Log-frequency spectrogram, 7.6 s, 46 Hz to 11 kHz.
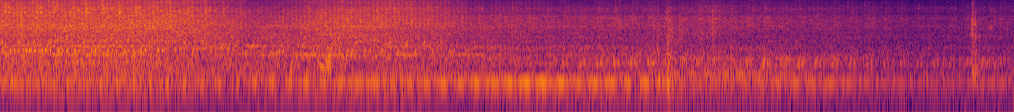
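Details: Built turbo Subaru Forester after fitting a new oil hose fitting and refilling oil, checking for leaks, oil pressure around 100; steady, even idle with regular beat, no knocks or misses; normal idle.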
